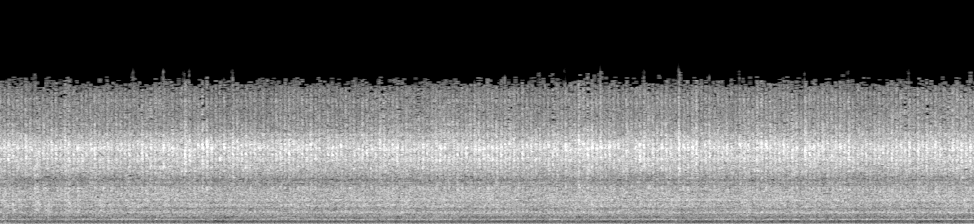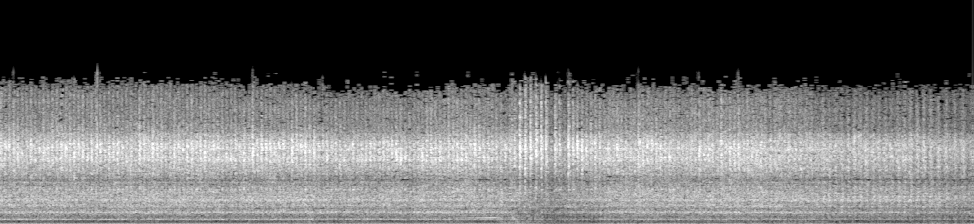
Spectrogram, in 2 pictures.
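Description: An engine running steadily at a constant speed, with a brief dip in level about fifteen seconds in.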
